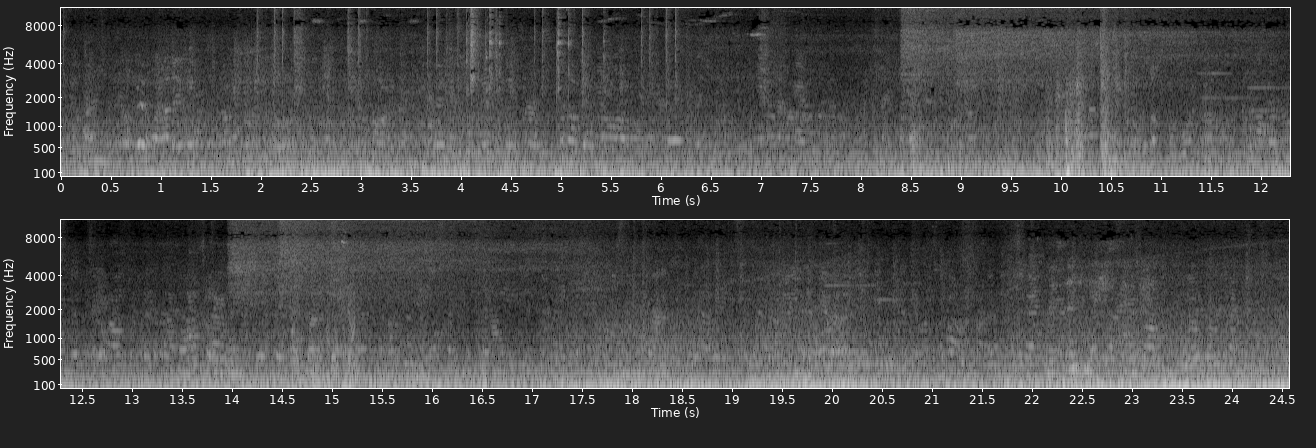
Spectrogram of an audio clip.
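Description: A diesel city bus engine drones and rattles, heard from inside as the bus pulls away and accelerates.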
